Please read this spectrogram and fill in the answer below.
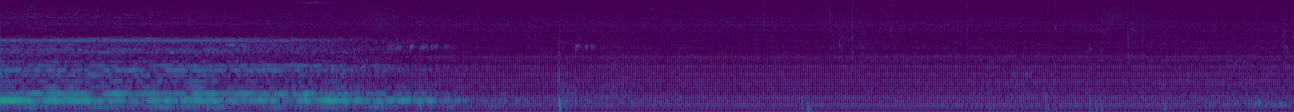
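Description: Orthodox liturgical chant holding its final note, which dies away about two seconds in. A steady faint electrical hum is left behind.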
